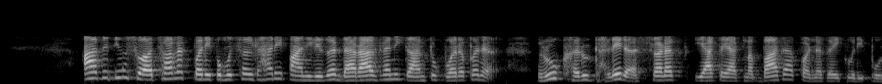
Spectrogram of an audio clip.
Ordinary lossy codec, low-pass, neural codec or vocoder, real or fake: AAC, 32 kbps; 3.6 kHz; codec, 16 kHz, 2 kbps, FunCodec, trained on LibriTTS, 25 frames a second; fake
